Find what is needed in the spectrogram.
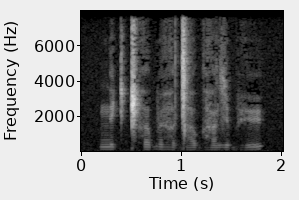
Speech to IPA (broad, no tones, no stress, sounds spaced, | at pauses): ŋ e c ǁʰ ə b ø ɦ ə ɡ͡ǀ a ʊ̯ ɡʱ ã z y bʱ y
